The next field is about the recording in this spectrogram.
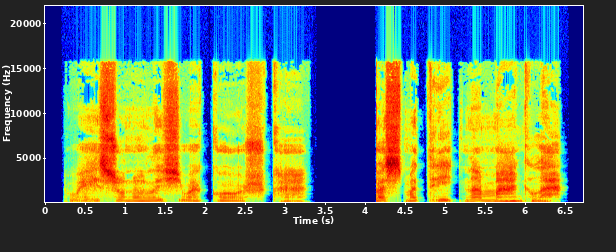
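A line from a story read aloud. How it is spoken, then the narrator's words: Quiet questioning. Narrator (Russian): тихо переспросил Мракс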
